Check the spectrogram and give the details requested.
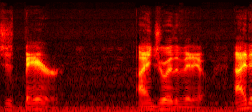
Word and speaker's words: Bexar: the name of also the name Bexar as in Bexar County is pronounced like bear oh okay so it's not beex R it's just bear I enjoy the video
